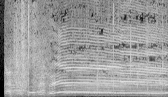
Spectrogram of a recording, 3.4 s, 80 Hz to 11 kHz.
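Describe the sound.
A lively crowd clamours briefly, then breaks into a loud, sustained collective cheer, a long held whooping shout from many voices: people in Melbourne toasting the end of the COVID-19 lockdown at 11:59 pm on a Thursday night.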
